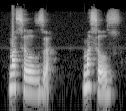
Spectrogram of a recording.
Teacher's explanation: Muscle es muscles. Realmente la última S que se añade para formar el plural de esa palabra es casi como una Z. Muscles.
